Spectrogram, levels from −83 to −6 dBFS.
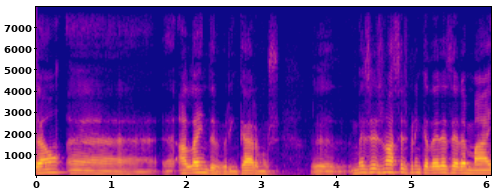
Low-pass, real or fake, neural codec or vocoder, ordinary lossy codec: none; real; none; none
